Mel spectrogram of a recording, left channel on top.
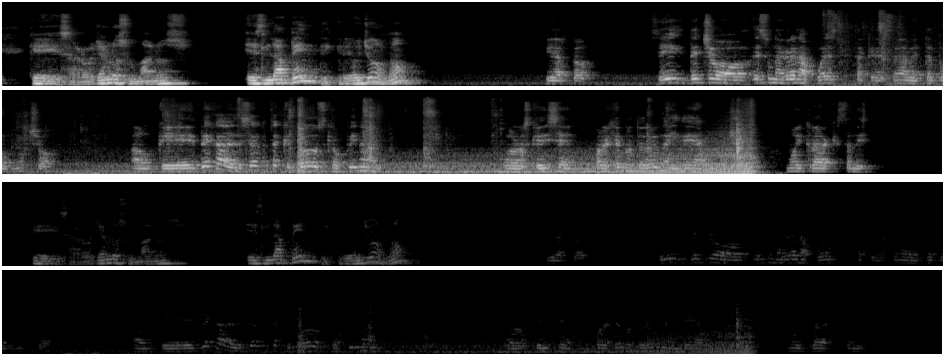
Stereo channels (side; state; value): right; quieter; 29.2 dB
